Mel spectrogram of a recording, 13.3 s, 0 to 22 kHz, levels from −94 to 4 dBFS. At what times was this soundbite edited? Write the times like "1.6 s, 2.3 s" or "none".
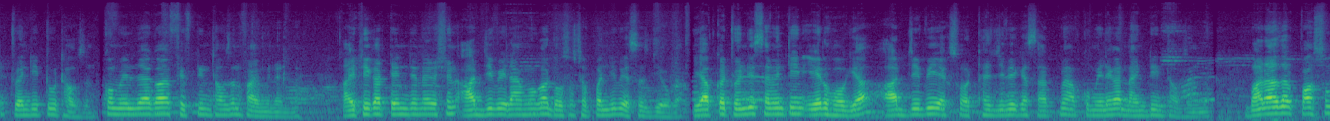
1.0 s, 6.8 s, 12.1 s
